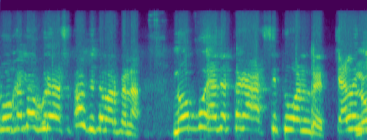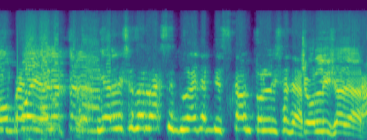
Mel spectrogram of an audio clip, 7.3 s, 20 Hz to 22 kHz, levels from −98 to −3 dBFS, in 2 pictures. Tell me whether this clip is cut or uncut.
cut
